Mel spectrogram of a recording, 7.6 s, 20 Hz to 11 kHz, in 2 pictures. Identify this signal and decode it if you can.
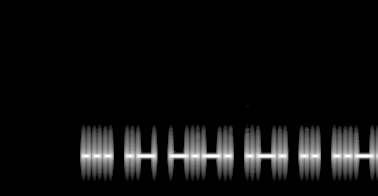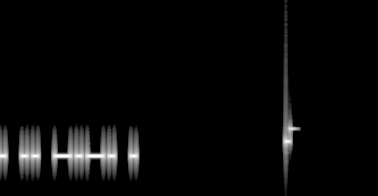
Morse code, heard as a keyed tone, about 22 wpm, 700 Hz. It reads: SACRIFICE
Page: Morse Code Ninja practice 22wpm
